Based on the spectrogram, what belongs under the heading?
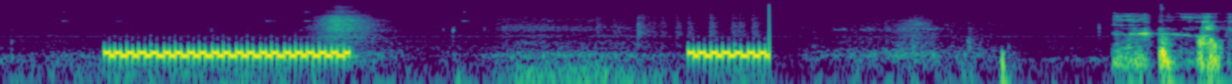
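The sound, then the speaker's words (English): A phone line rings out with a steady electronic ringback tone, one long buzz then a shorter one, followed by a faint click and a brief rustle as the call connects. “See if we can't get this man on the phone real quick.”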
